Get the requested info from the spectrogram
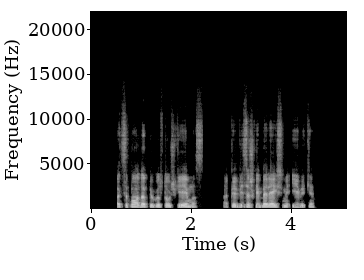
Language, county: Lithuanian, Panevėžys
